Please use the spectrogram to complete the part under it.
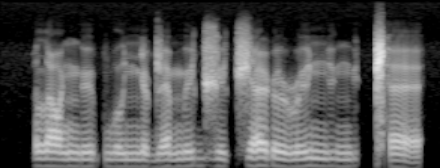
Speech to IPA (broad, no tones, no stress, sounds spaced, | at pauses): l ɑ ŋ ø p w o ɲ ɑ ɖ æ m ø d͡ʒ ø t͡ʃ æ ɽ ø ɭ ø ɲ y ŋ y ǁʰ æ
